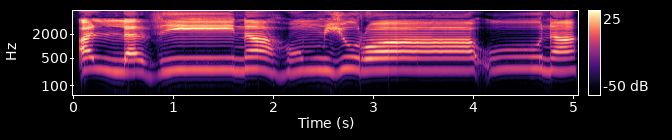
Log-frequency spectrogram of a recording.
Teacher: را کو ہم جو ہے وہ 6 سیکنڈ کے لیے کھینچیں گے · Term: بڑی مد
